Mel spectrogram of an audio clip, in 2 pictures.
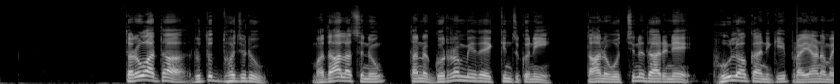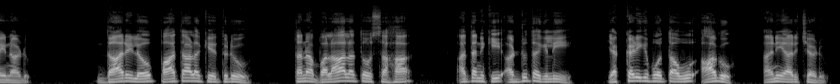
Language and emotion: Telugu, neutral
